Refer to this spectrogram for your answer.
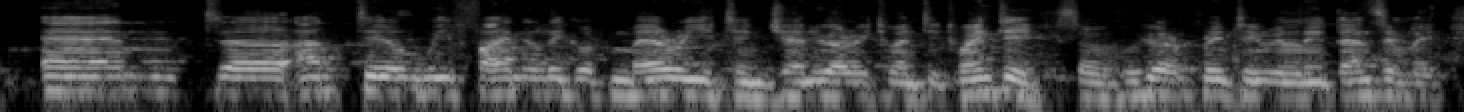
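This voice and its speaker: A man with a Czech accent speaks at a fairly high pitch and a moderate pace, with fairly even intonation and hardly any pauses. Noticeable background noise runs underneath. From Czech Republic. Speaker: startup founder. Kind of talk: startup pitch presentation. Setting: virtual event livestream. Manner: hesitant, many fillers.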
